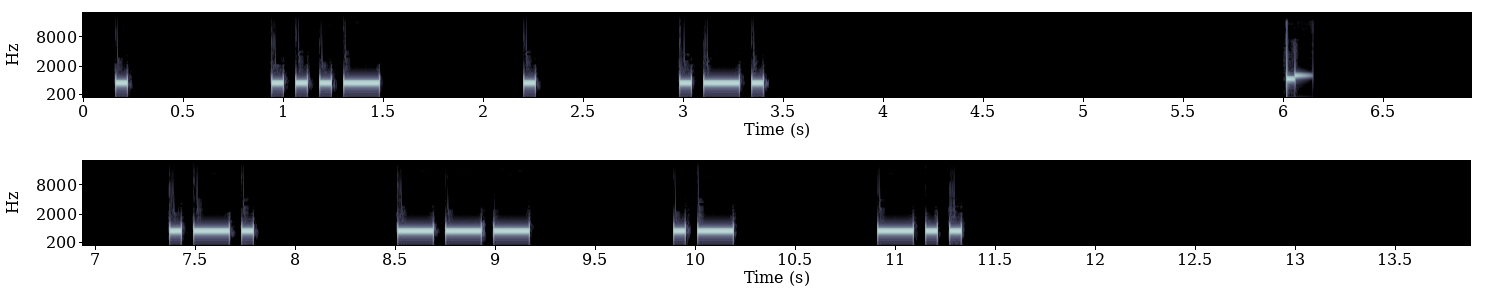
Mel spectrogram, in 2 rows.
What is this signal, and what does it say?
Morse code, heard as a keyed tone, about 20 wpm, spaced as for 9 wpm, 700 Hz. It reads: EVER ROAD
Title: 4x Character Spacing - Top 500 Words - 20wpm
